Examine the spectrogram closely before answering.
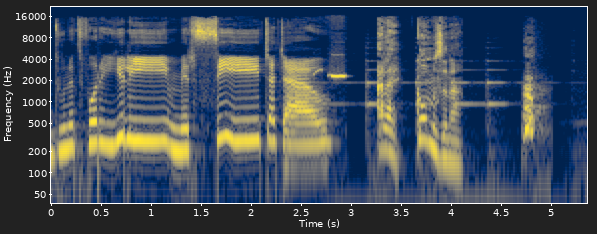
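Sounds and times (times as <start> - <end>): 
speech: 0.0 - 4.2
dog barking: 4.7 - 5.0.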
